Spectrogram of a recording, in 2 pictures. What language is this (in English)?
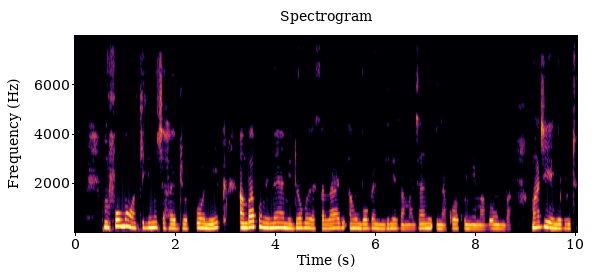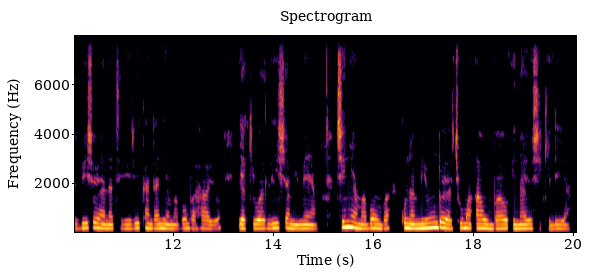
Swahili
